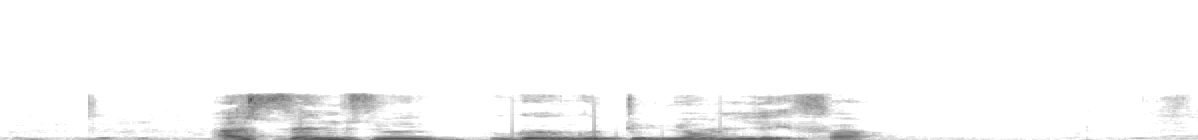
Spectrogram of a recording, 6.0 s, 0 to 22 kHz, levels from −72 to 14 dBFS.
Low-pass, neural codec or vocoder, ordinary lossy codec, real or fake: 7.2 kHz; none; AAC, 32 kbps; real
